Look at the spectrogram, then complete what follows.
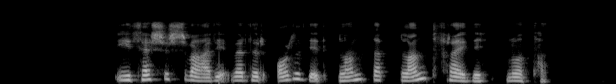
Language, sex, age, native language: Icelandic, female, 70-79, Icelandic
